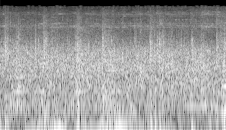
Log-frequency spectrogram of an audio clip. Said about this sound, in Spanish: Se lleva este pedazo de ovación que oyen Ateo, el toro de García Jiménez.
